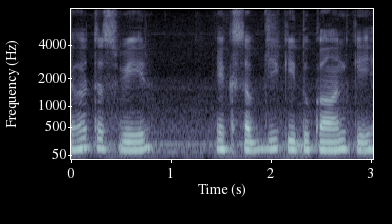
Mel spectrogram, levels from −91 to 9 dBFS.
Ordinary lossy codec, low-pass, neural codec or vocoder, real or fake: none; none; none; real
